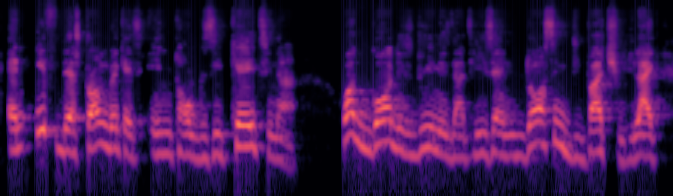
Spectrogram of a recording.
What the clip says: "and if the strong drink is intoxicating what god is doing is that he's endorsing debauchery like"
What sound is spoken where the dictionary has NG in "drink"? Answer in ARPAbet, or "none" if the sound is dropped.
none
